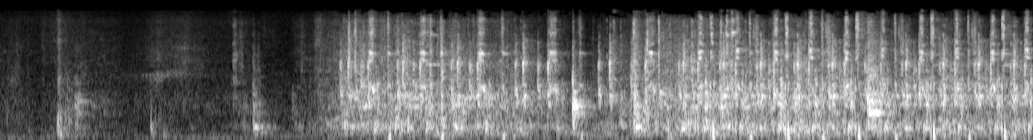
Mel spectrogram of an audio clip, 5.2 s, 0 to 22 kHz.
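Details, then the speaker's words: 3.5 HP Tecumseh small engine after a tune-up: the main jet screw was turned out (no help), then in a little. Rough catching at first, then a fast, buzzy firing that settles and holds steady. Normal running. "As you can hear, the engine is now running very well. I didn't use any complex methodology to figure out how to tune the engine."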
